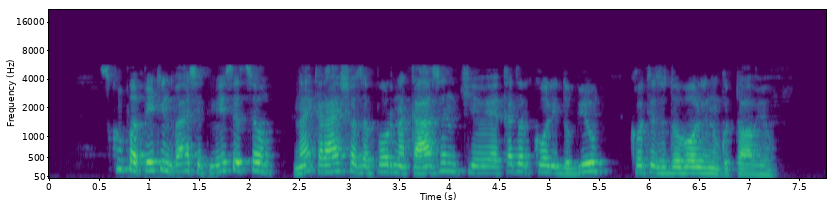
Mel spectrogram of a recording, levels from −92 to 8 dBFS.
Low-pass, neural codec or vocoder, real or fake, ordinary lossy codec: 5.4 kHz; none; real; AAC, 48 kbps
